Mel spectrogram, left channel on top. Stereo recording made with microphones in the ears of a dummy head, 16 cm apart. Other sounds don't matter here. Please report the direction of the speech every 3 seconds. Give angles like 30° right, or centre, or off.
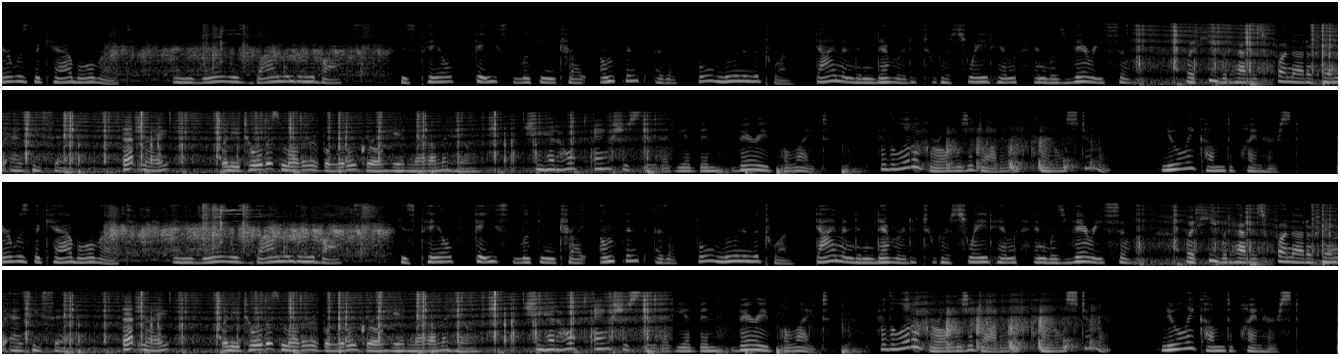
20° right, 20° right, 20° right, 20° right, 10° right, 10° left, 20° right, 20° right, 20° right.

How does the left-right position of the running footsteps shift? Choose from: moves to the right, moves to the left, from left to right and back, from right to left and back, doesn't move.
moves to the right.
